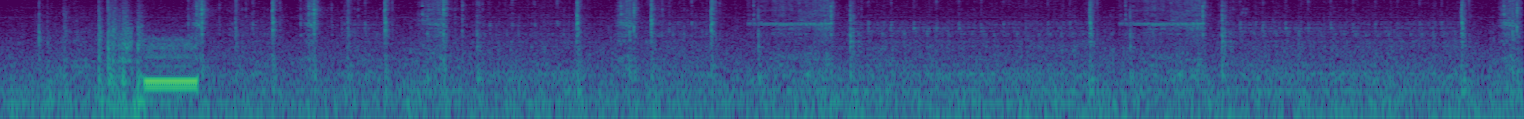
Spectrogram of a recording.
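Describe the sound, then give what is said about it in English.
Pages of a thick telephone book flip in quick, irregular succession as someone looks up a phone number, each turn a soft papery rustle or flutter, fairly quiet, with no talking. “The sound of the flipping of pages.”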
